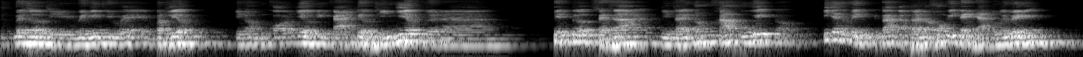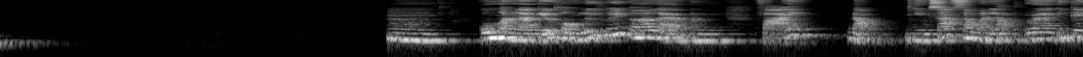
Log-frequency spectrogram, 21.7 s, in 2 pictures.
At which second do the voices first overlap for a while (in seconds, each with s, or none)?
none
